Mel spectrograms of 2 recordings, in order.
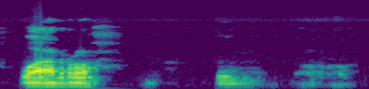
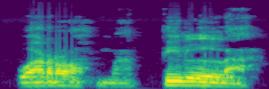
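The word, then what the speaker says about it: ورحمة الله: Nah, di sini di redaksi kita birahmatillah bukan berarti asalamualaikum warahmatillah tapi warahmatullah. Karena waunya atof di depannya assalamu mubtada rafa yang dibacanya duna wabarakatuhu. Tapi ya enggak usah ada wabarakatuhunya.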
